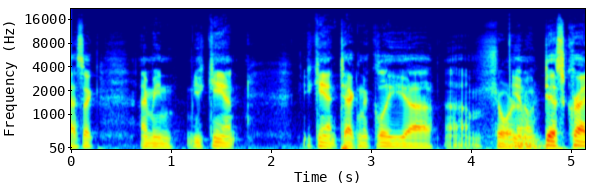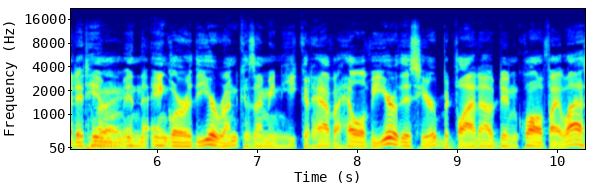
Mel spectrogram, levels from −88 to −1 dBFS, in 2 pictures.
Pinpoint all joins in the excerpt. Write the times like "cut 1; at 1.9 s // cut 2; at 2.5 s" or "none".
cut 1; at 3.7 s // cut 2; at 9.0 s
